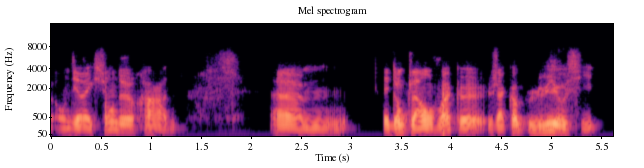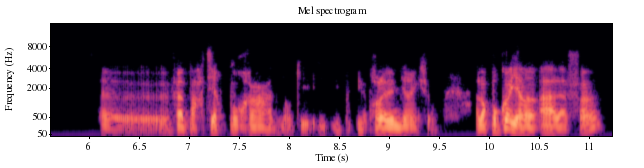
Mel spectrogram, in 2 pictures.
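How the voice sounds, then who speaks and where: A man with a low, husky, gravelly voice teaches a class, stopping often to restart his sentences. The sound is dry and dull, like a computer mic on a video call. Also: no echo. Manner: hesitant, many fillers and restarts, explanatory. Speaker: teacher of biblical Hebrew. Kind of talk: online class lecture.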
